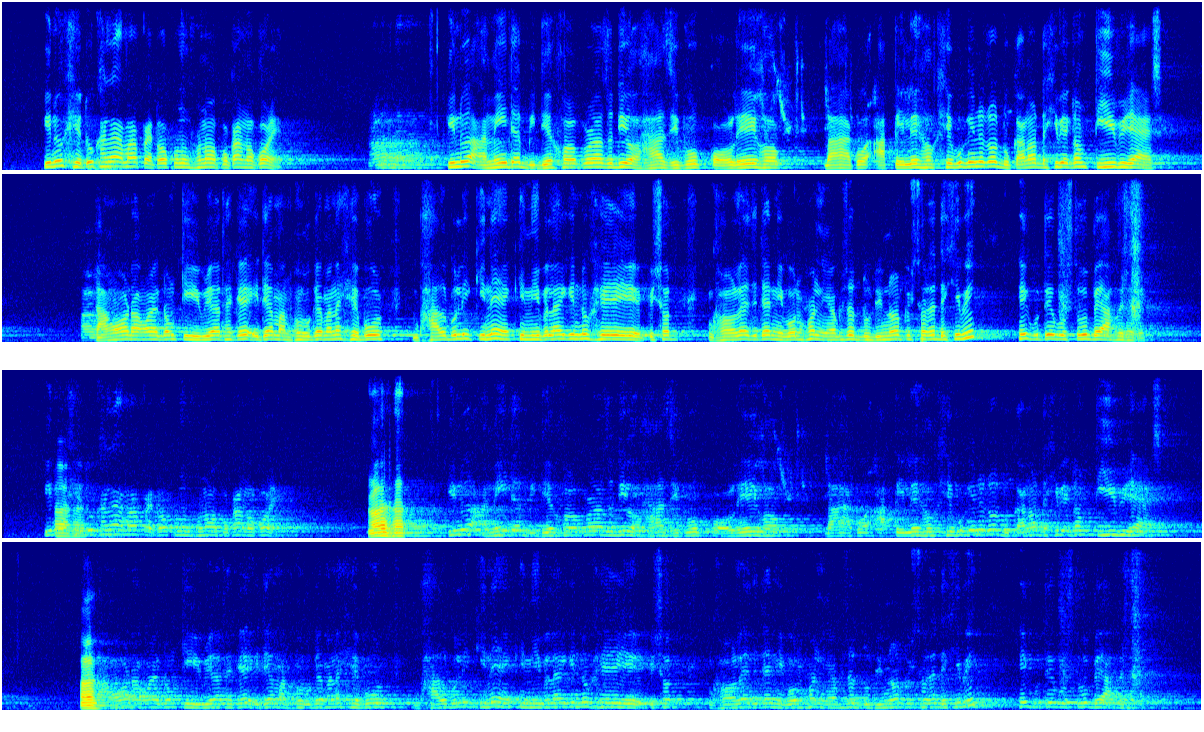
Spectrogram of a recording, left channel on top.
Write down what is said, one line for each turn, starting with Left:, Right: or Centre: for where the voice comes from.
Left: কিন্তু
Right: হয় হয়
Left: সেইটো খালে আমাৰ পেটৰ কোনো ধৰণৰ অপকাৰ নকৰে।
Right: হয় হয়
Left: কিন্তু আমি এতিয়া বিদেশৰ পৰা যদি অহা যিবোৰ কলেই হওক বা আকৌ আপেলেই হওক সেইবোৰ কিন্তু দোকানত দেখিবি একদম তিৰবিৰাই আছে।
Right: <inaudible> হয়
Left: ডাঙৰ ডাঙৰ একদম টিউবিয় থাকে। তেতিয়া মানুহবকে মানে সেইবোৰ ভাল বুলি কিনে কিনি পেলাই কিন্তু সেই পিছত ঘৰলে যেতিয়া, এতিয়া নিবনুৱা নিয়াৰ পিছত দুদিনৰ পিছতে দেখিবি সেই গোটেই বস্তুবোৰ বেয়া হৈ থাকে।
